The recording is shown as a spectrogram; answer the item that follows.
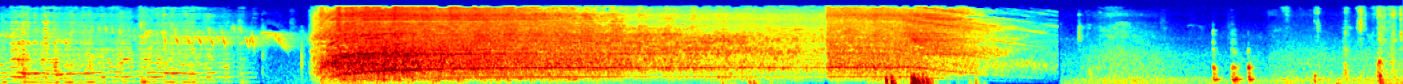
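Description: A handheld rotary tool with a brush wheel spins up suddenly and scrubs against carved wood, a loud steady whine with scratchy noise. Its pitch falls as it is switched off and winds down. Before it starts, a faint whine of a small rotary tool is heard.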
